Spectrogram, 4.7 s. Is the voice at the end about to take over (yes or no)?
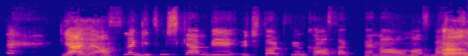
yes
